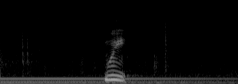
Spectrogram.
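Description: A young woman calls out a single short word.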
